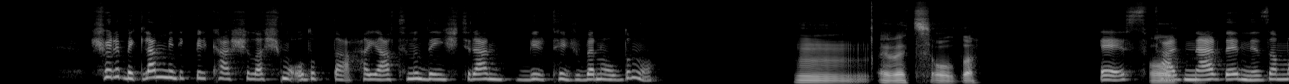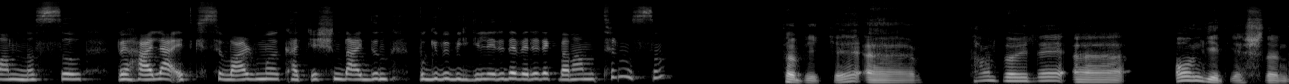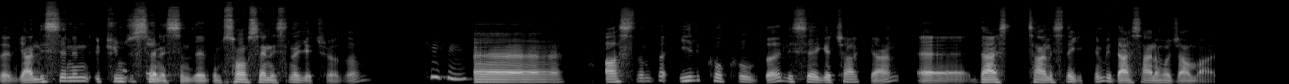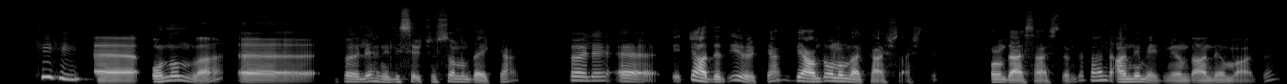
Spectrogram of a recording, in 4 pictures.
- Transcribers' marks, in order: tongue click
- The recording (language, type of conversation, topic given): Turkish, podcast, Beklenmedik bir karşılaşmanın hayatını değiştirdiği zamanı anlatır mısın?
